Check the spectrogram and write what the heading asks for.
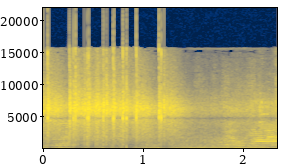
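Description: Small firecrackers going off in a quick crackling run of sharp cracks, which die out a little over a second in.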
